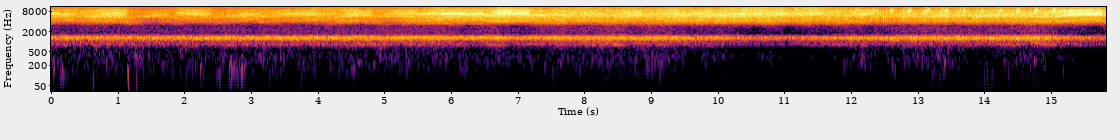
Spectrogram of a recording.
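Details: Millions of male cicadas crying out for mates, very loud: a dense, hissing high-pitched wash of sound over a steady lower drone, continuous throughout.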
